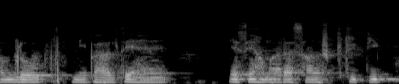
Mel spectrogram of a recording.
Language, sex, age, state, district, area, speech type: Hindi, male, 18-30, Uttar Pradesh, Prayagraj, rural, spontaneous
